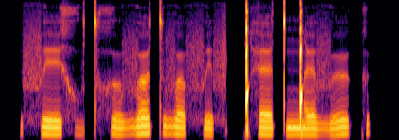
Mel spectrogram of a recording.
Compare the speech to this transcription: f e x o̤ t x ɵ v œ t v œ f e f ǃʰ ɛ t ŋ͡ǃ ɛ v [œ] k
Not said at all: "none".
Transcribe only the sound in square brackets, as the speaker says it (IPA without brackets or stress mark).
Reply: ø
